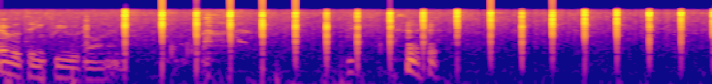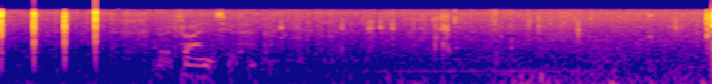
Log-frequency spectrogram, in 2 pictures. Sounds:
Speech

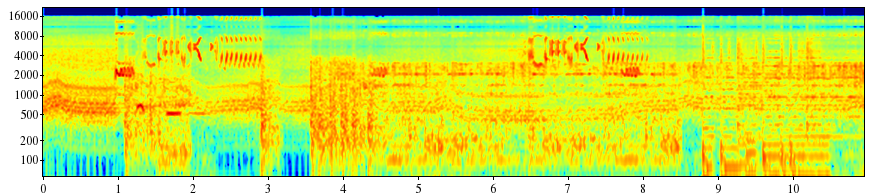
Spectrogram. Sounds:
Music, inside a large room or hall

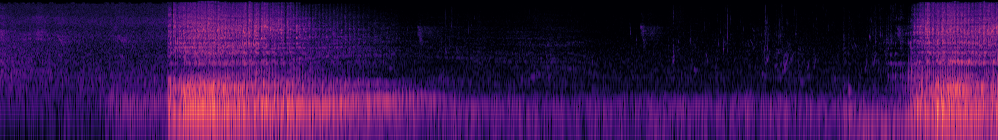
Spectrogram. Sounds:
crocodiles hissing

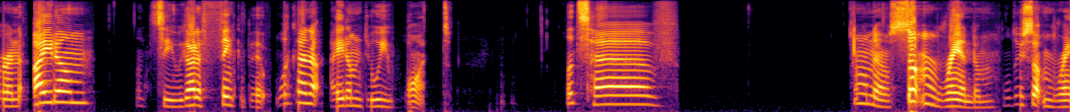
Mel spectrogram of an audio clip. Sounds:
Speech

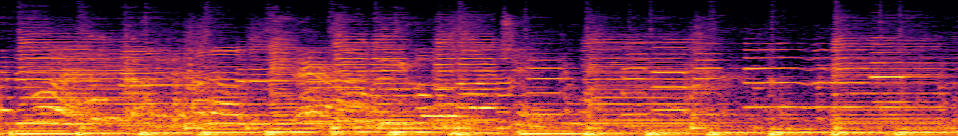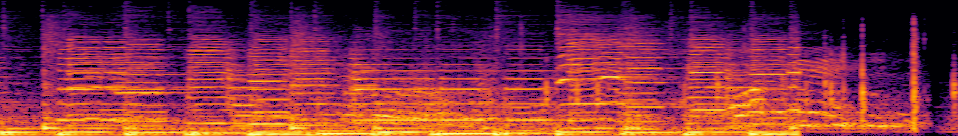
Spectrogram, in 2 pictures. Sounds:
Music, Swing music, Speech

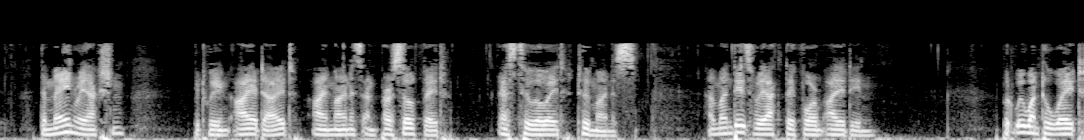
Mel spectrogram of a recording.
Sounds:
Speech

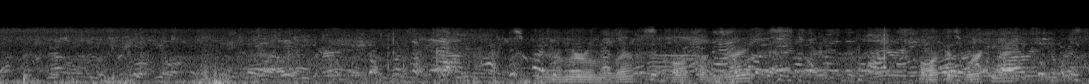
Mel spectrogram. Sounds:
Speech, outside, urban or man-made

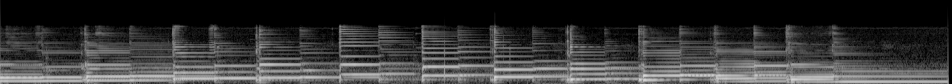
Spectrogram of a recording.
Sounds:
Music, Guitar, Acoustic guitar, Plucked string instrument, Musical instrument

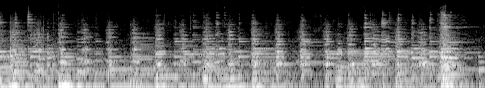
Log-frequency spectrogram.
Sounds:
Plucked string instrument, Music, Guitar, Strum, Musical instrument

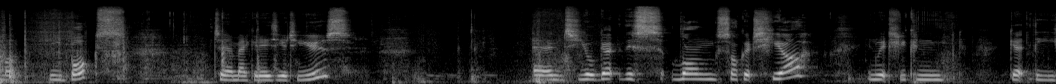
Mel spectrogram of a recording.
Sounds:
Speech

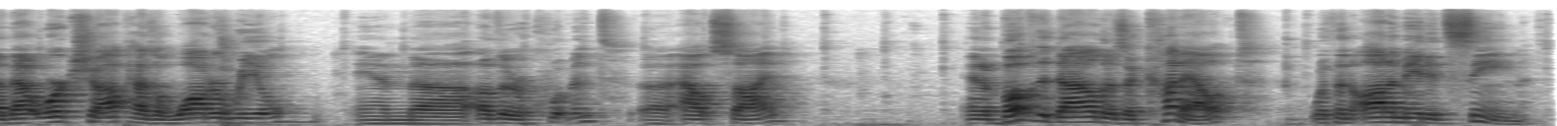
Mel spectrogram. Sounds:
Tick-tock, Speech

